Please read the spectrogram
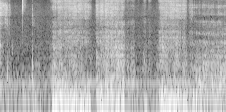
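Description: Pencil drawing on paper: three faint stretches of scratchy sketching strokes.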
